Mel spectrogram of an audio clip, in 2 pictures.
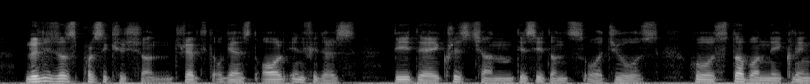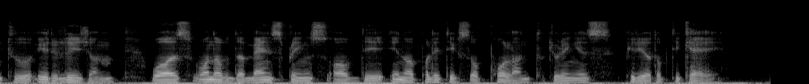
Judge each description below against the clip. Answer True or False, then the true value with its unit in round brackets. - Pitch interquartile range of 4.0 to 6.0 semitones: False (2.7 semitones)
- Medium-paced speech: False (120 wpm)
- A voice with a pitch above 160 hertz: False (100 Hz)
